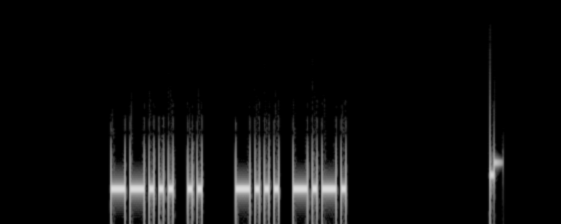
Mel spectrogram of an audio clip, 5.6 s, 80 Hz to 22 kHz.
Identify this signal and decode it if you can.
Morse code, heard as a keyed tone, about 25 wpm, 700 Hz. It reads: 7I BC
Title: Winter Field Day Exchanges Encore 25wpm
